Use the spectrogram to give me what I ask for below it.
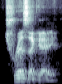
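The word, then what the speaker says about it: Trézéguet: He says it's pronounced Trezay. There you go. By Trezay.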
